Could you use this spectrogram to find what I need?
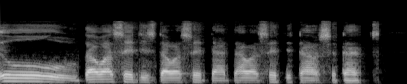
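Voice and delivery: ordinary talk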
